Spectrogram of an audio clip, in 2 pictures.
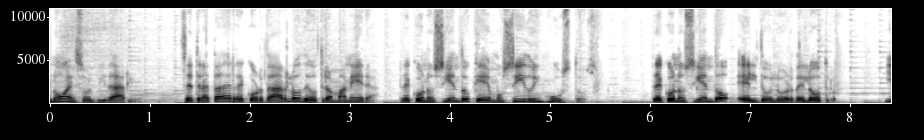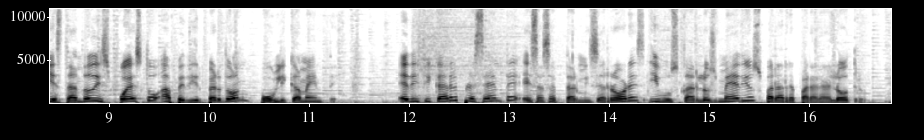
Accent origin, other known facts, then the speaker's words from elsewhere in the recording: Colombia; Nosotros como colombianos necesitamos recorrer paso a paso los caminos de la reconciliación.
